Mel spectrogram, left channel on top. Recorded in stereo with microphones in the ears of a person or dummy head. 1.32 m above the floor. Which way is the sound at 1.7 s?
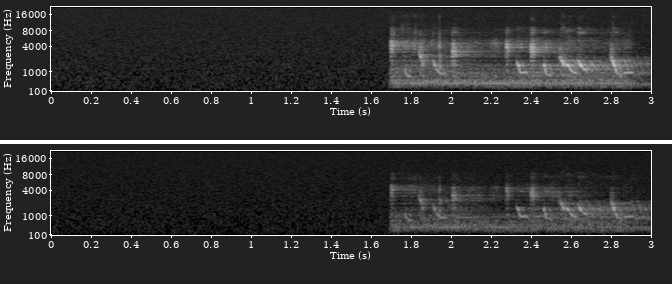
40° left (ahead or behind).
